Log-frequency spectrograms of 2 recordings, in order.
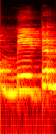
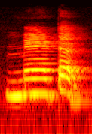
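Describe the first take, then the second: First: The first vowel sounds like the 'e' in 'met'. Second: The first vowel sounds like the 'a' in 'mat'. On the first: The speaker calls it wrong. "इसको मेटर नहीं बोलोगे" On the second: The speaker calls it right. "ए का sound दोगे"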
